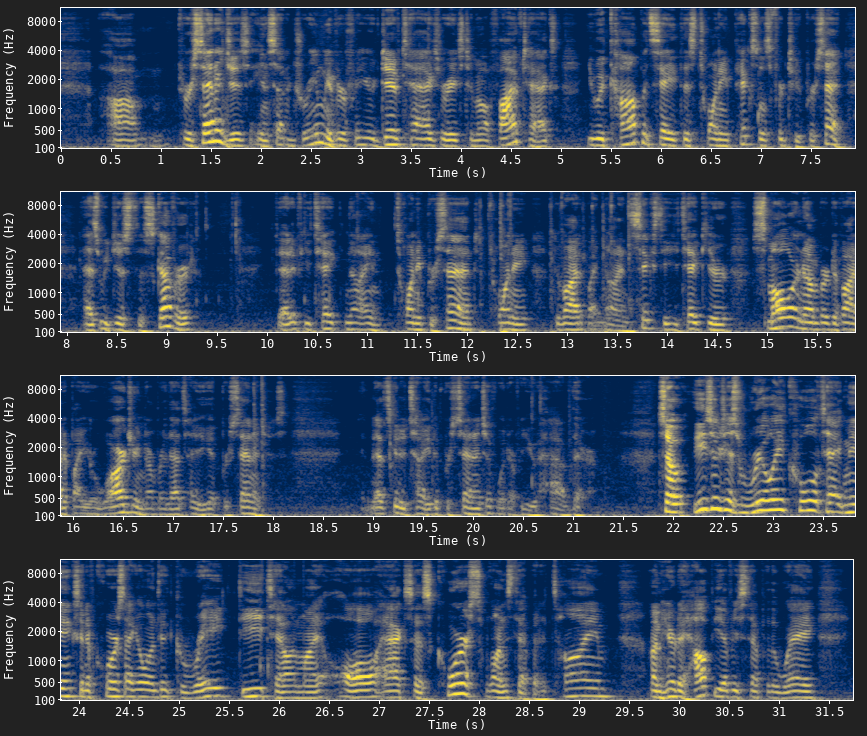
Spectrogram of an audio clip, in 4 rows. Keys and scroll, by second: 11.8-14.1 typing, 19.4 super+z.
